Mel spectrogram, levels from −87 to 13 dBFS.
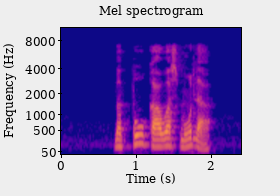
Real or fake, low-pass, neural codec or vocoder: fake; 7.2 kHz; codec, 16 kHz, 8 kbps, FreqCodec, larger model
